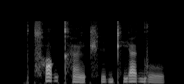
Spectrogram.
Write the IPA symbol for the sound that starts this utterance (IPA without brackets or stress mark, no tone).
t͡sʰ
